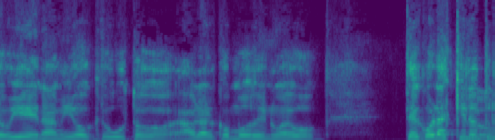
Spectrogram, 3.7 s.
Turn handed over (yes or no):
no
